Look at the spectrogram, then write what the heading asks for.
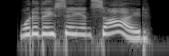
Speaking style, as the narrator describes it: asked Darsh nervously

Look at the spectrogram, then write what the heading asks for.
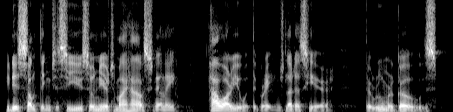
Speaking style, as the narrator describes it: he added in a lower tone

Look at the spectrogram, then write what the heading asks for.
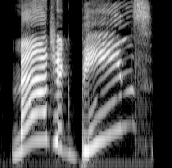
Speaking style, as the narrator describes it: she just kept yelling

